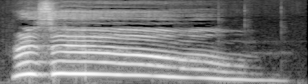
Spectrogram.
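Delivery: high, loud, drawn-out "Resume"; loud command. Pretend. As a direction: call it out long, falling from a high pitch. Calling out a command to the game.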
